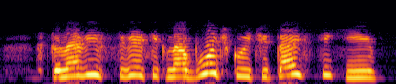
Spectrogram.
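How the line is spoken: Shout. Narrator (Russian): Кто-то крикнул

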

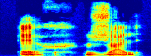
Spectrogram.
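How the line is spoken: Grumbled. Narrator (Russian): Паник Артур проворчал

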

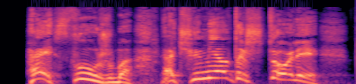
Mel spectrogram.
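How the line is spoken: Shout. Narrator (Russian): крикнул Ефимычу Асташа

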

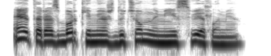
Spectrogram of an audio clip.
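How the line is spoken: Calm. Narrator (Russian): спокойно ответил Ивар

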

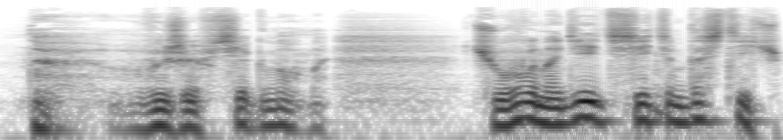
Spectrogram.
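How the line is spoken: Groaning. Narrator (Russian): простонал мокрец

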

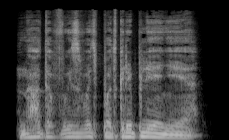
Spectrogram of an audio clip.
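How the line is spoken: Angry whisper. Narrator (Russian): злым шепотом встретил меня Рамон

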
